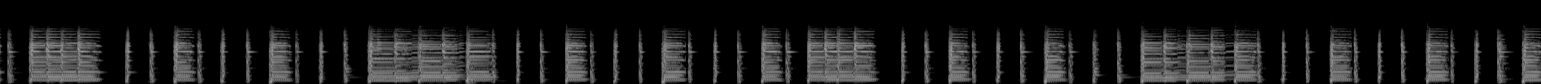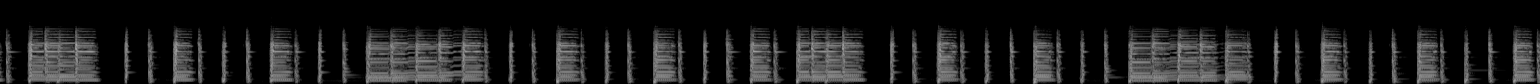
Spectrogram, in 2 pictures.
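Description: Electric guitar, a Les Paul Custom-style solid body, playing a funk rhythm part: short, sharply cut-off chord stabs with a steady run of muted, percussive scratch strokes between them.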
